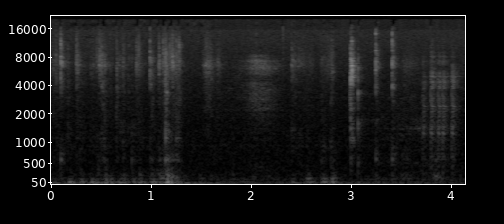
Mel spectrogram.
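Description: Computer keyboard keys are pressed in quick, faint irregular taps and clicks, close by and quiet.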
